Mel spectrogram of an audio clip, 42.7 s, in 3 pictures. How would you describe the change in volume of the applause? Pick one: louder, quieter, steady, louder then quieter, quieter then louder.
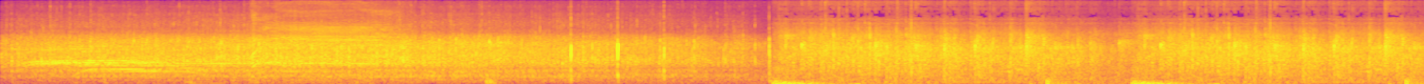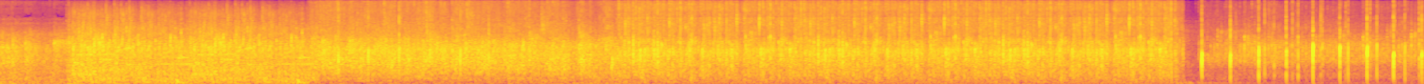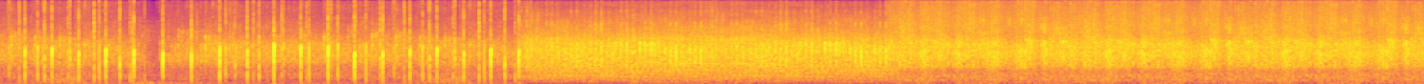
steady.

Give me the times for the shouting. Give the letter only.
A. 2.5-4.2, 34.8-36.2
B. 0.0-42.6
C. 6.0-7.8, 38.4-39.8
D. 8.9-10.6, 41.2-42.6
A.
